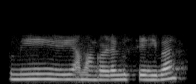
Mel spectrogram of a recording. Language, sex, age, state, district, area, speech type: Assamese, female, 18-30, Assam, Majuli, urban, conversation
